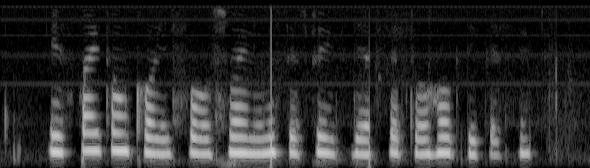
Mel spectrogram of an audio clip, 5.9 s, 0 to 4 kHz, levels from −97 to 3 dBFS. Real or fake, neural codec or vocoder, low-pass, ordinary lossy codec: real; none; 3.6 kHz; none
